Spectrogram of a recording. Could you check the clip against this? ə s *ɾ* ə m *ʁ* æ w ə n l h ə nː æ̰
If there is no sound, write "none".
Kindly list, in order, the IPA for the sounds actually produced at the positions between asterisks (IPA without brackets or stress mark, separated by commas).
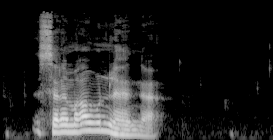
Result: ɾ, ʁ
